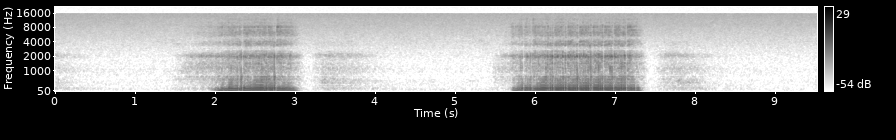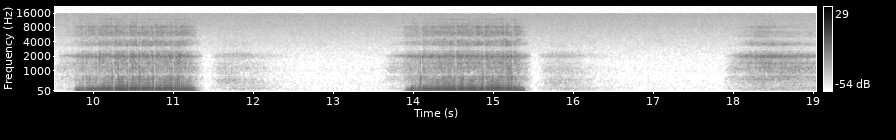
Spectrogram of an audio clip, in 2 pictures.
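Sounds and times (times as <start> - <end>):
person snoring: 1.5 - 3.6, 5.6 - 7.4, 9.6 - 11.4, 13.7 - 16.1, 18.0 - 19.0
soft breath out: 3.2 - 4.2, 7.5 - 8.4, 11.4 - 12.5, 15.6 - 16.6, 17.9 - 19.0.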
